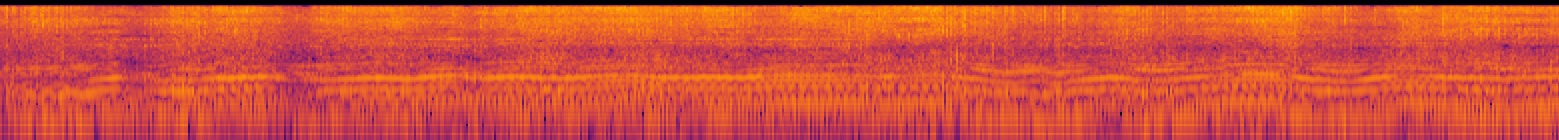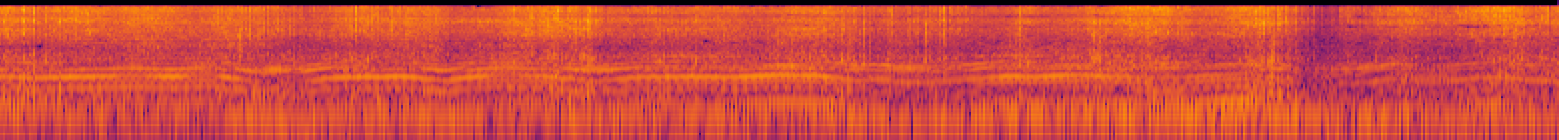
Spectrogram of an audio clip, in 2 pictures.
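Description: A string trimmer engine whines loudly while cutting grass.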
